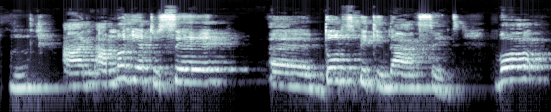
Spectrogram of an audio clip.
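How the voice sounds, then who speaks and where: A woman's voice: on the high side, darkish tone. Nigerian woman in a very echoey room. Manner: chatty, repeats phrases while explaining. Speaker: podcast host. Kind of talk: casual advice chat.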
